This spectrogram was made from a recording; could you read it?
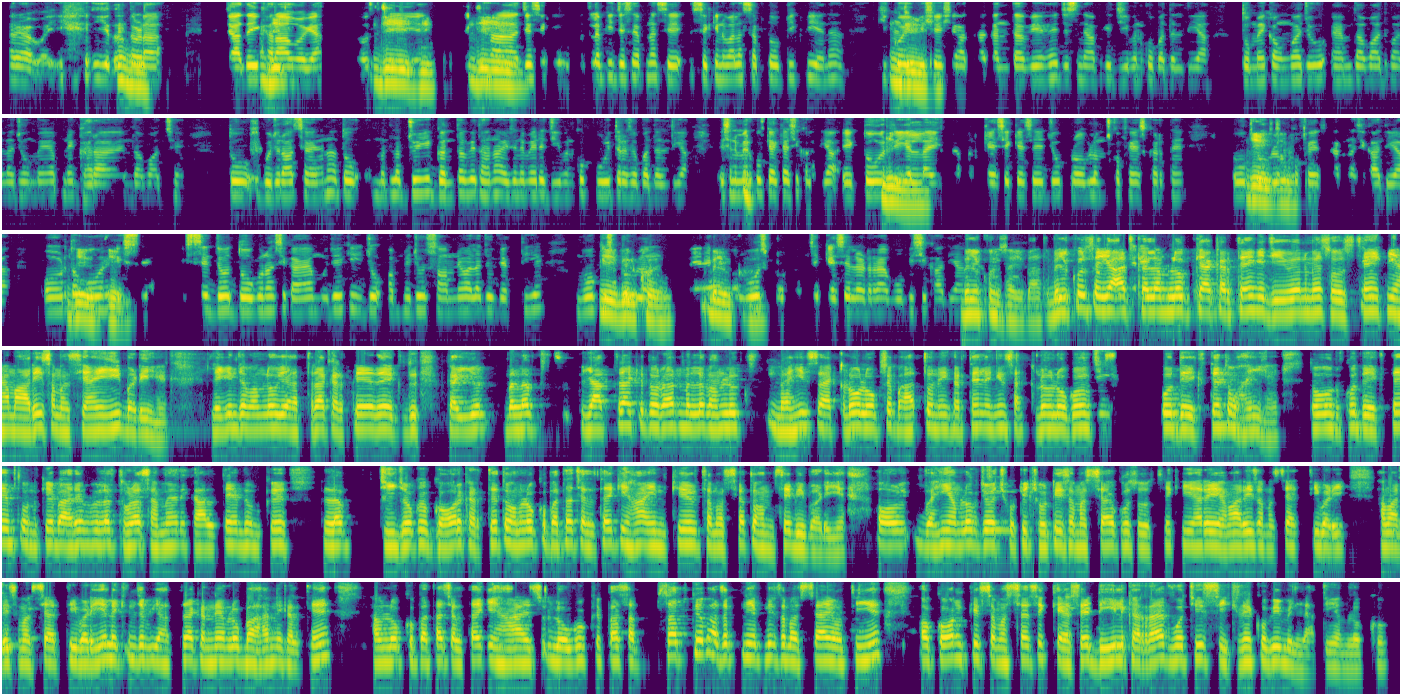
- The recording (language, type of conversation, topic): Hindi, unstructured, आपके लिए सबसे प्रेरणादायक यात्रा-गंतव्य कौन सा है?
- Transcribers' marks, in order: static; chuckle; distorted speech; in English: "सेकंड"; in English: "सबटॉपिक"; tapping; in English: "रियल लाइफ़"; singing: "हुँ"; in English: "प्रॉब्लम्स"; in English: "फेस"; in English: "प्रॉब्लम"; other background noise; in English: "फेस"; in English: "प्रॉब्लम"; in English: "प्रॉब्लम"; other noise; in English: "डील"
